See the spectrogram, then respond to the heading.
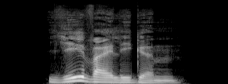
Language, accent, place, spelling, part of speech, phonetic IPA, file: German, Germany, Berlin, jeweiligem, adjective, [ˈjeːˌvaɪ̯lɪɡəm], De-jeweiligem.ogg
- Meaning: strong dative masculine/neuter singular of jeweilig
